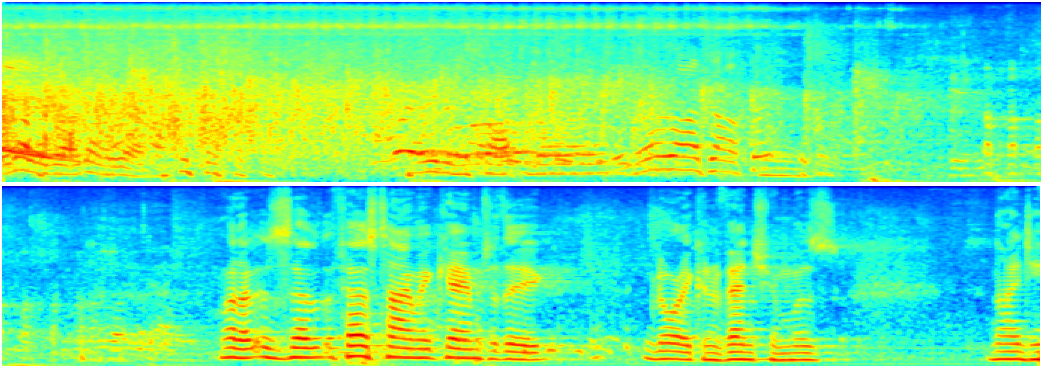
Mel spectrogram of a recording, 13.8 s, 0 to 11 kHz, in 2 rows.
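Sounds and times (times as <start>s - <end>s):
laughter: 0.0s - 5.7s, 6.3s - 7.7s, 10.4s - 11.3s
crowd applauding: 0.0s - 6.4s
speech: 1.3s - 1.9s, 2.7s - 12.6s, 13.5s - 13.8s.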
